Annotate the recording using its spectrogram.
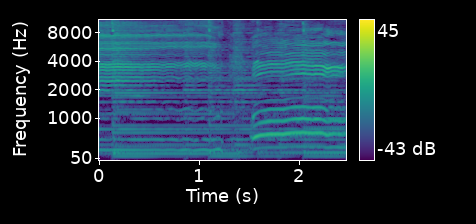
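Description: Live worship song: a man singing to his strummed acoustic guitar, a new sung line starting about one and a half seconds in.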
